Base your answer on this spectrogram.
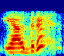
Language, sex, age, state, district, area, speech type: Kannada, female, 45-60, Karnataka, Bellary, urban, conversation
